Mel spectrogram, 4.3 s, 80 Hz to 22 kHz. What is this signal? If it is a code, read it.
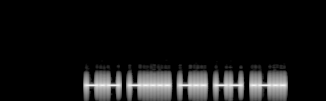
Morse code, heard as a keyed tone, about 25 wpm, 700 Hz. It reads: K6DML
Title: USA Call Signs - 6x Character Spacing - 25wpm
